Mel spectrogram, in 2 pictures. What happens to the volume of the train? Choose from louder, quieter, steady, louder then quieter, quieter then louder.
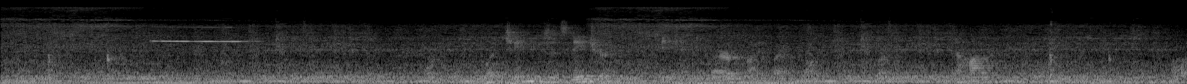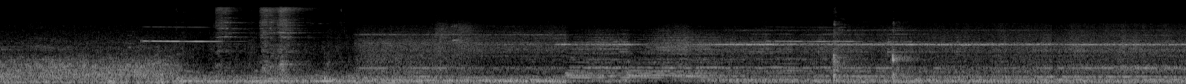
steady.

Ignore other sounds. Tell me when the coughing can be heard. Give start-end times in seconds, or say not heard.
0.5-1.3, 10.4-11.2, 20.1-21.0.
